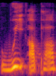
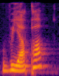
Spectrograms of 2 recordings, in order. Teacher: For example, we apa ni, to lead away, has a third singular wiapa nayati, where the I of we in front of the a of apa doesn't remain as it is, but it changes into a y, and so we don't have we apa, but we have wiapa. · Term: semi-vowel counterparts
